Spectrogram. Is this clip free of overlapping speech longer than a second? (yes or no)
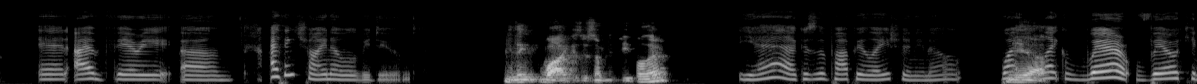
yes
